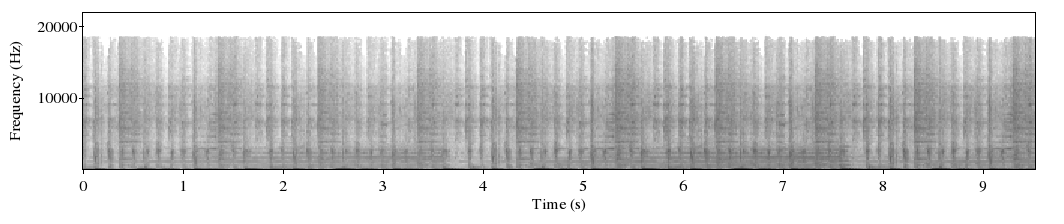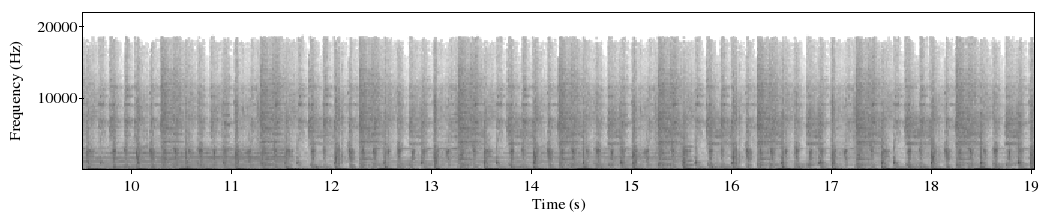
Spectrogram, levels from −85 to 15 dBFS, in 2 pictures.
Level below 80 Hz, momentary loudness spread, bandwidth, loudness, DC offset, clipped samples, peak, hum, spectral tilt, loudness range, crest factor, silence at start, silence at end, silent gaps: -20 dBFS; 8 LU; 19 kHz; -21 LUFS; under 0.1%; under 0.1%; -2 dBFS; none; -3.5 dB/octave; 6 LU; 16 dB; 0 s; 0 s; none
